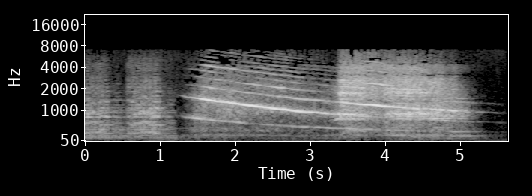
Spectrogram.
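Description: police squad car siren

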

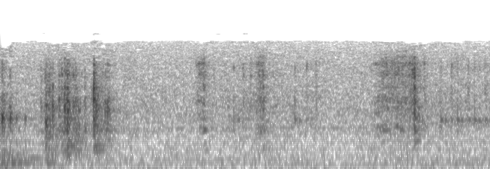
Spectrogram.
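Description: rotary telephone being dialed

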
